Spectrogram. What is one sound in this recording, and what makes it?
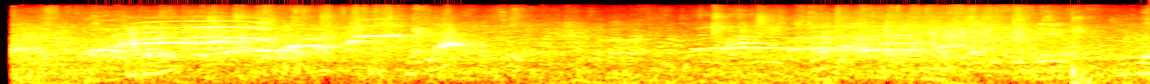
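A young man sings through a microphone and loudspeakers in a large hall.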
